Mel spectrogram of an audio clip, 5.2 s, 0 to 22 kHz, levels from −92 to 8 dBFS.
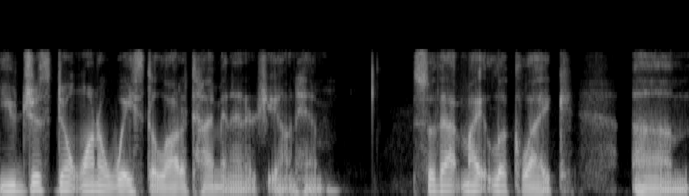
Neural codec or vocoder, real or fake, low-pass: none; real; 7.2 kHz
